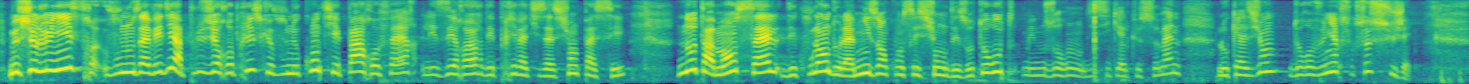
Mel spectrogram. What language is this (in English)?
French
